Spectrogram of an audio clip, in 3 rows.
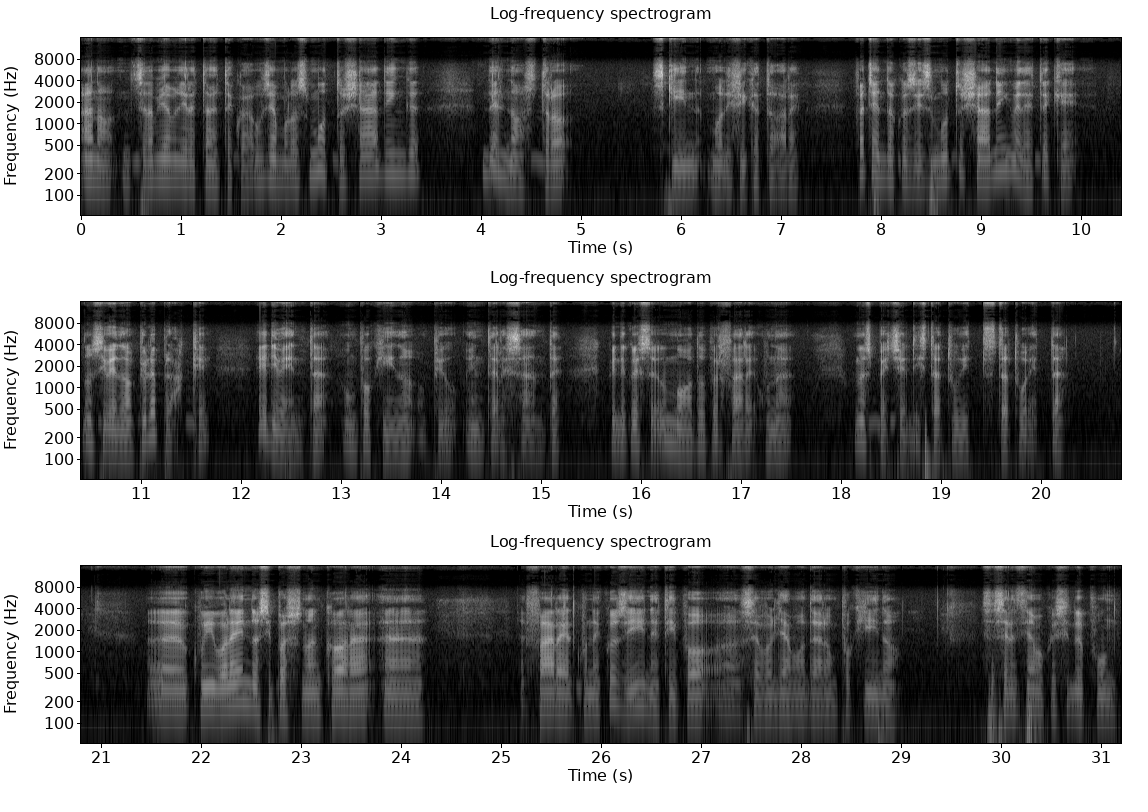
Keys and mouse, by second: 8.1-12.5 drag, 12.5-14.4 middle drag, 24.8-31.2 right drag.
